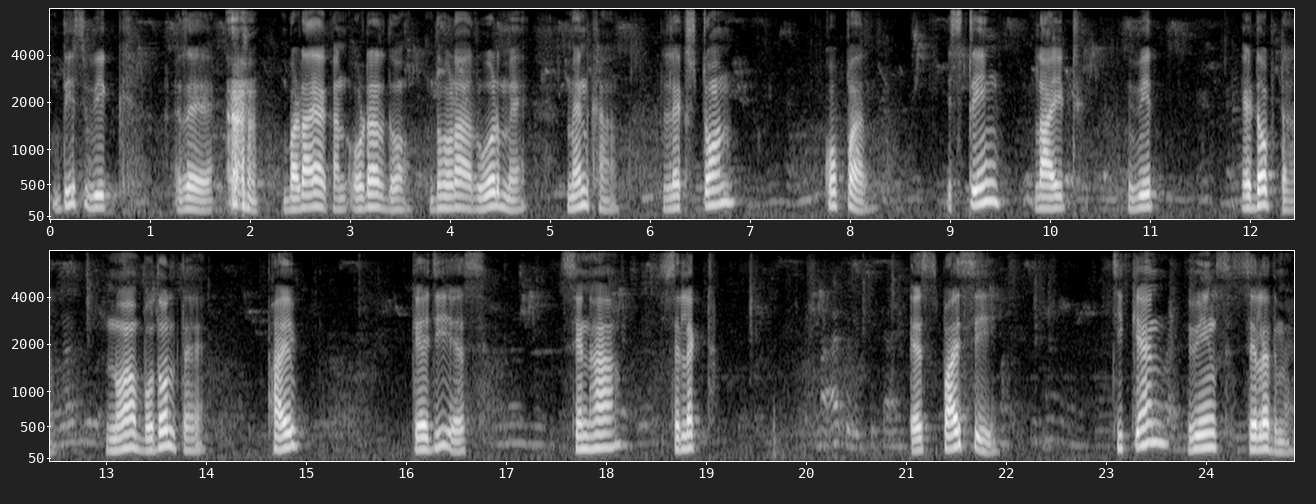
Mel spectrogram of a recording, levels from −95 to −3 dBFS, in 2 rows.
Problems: background sounds at intervals, continuous background conversations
